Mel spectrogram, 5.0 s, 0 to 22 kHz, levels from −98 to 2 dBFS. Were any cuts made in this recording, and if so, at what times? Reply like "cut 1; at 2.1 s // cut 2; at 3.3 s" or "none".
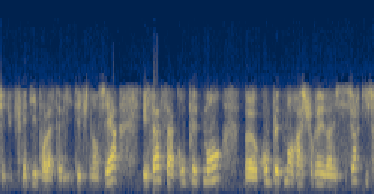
none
